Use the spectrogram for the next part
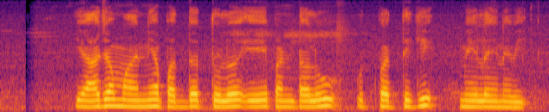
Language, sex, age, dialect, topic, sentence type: Telugu, male, 18-24, Telangana, agriculture, question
